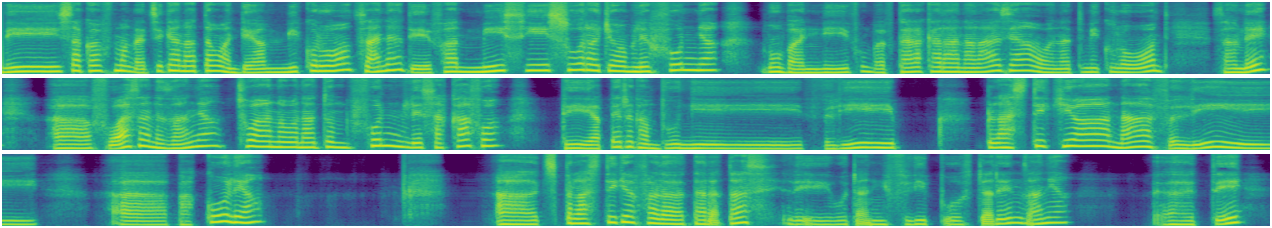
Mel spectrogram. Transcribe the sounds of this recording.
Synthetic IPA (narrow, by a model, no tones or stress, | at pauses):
nisakafumaŋɡat͡sikʲanat̪awand̪eaminmikɾoond̪iz̥anad̪efamisisuɾakewamilefuninamumbənifumbəvi̥t̪aɾakaɾanaazaawanat̪imikroond̪i̥z̥aniwe | av̥uasanəzanat͡suanawanat̪inifuninilesakafa | d̪̥eapeɾakambuni | v̥ili | plast̪ikiwanav̥ili | b̥akola | t͡si̥plast̪ikʲafalat̪aɾa̰t̪asi̥leuaʈ͡ʂə̰nifilipofi̥ʈ͡ʂa̰ɾenizana | d̪̥e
